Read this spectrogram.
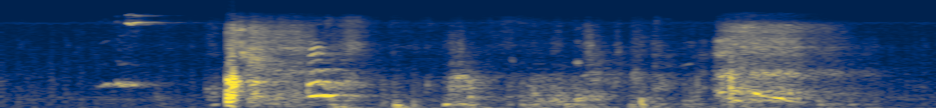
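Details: Pet husky grumbling and talking while trying to bury its bone in the couch, upset that it won't disappear; a sharp bark-like yelp followed by rising, wavering vocal grumbles and a longer breathy moan.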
